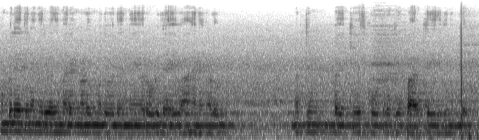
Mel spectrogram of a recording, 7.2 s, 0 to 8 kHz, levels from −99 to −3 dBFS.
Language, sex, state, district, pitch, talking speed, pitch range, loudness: Malayalam, male, Kerala, Kollam, 110 Hz, 125 wpm, 105-120 Hz, -19 LUFS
